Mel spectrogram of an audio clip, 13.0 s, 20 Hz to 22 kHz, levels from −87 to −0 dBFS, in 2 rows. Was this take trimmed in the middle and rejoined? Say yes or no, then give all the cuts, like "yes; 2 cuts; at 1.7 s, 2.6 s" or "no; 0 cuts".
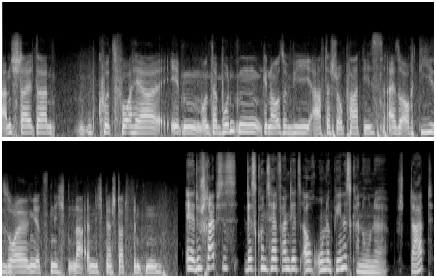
no; 0 cuts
